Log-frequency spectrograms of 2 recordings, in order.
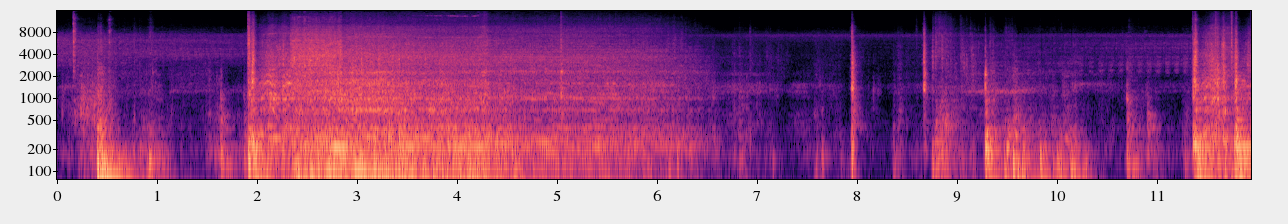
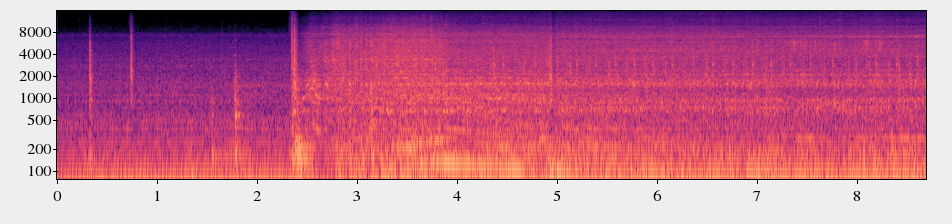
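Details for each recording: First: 1970.5 Ford Falcon after sitting 28 years: cranks, catches and roars in bursts, sags and stumbles until fuel hand-fed again; not drawing from the tank, owner suspects dead fuel pump. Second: 1970.5 Ford Falcon six, junkyard car sitting 28 years, jumper wire to coil, 2-cycle gas: a few sharp clicks, starter catches, fires into steady slightly rough idle; runs again, fuel leak noticed afterward.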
